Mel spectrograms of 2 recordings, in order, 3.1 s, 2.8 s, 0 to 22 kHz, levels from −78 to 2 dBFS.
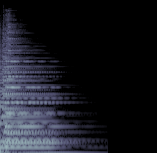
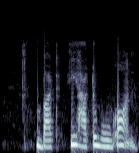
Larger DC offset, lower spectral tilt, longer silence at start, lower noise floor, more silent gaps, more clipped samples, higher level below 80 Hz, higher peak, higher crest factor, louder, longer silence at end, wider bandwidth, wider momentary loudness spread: neither; second, -4 dB/octave vs -9.5 dB/octave; second, 0 s vs 0.75 s; first, under -90 dBFS vs -43 dBFS; first, 2.19-2.24 s vs none; neither; about the same, -50 dBFS vs -52 dBFS; second, -8 dBFS vs 0 dBFS; first, 22 dB vs 12 dB; second, -26 LUFS vs -12 LUFS; about the same, 0 s vs 0.05 s; first, 17.5 kHz vs 7 kHz; first, 19 LU vs 5 LU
